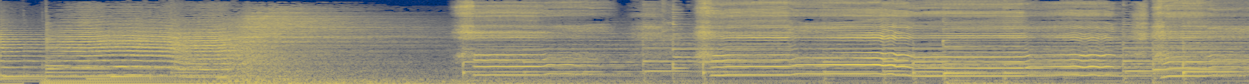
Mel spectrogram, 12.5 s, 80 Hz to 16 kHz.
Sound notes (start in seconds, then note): 0.3 emotional music playing; 4.5 emotional vocalising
